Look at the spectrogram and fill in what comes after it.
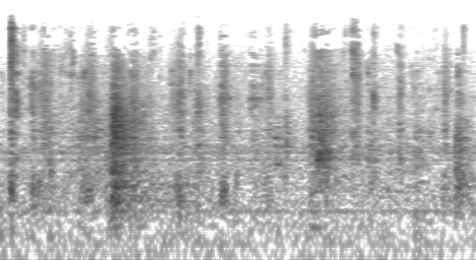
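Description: A person chewing a mouthful of romaine salad with the mouth closed, soft and wet, with two louder moments about a second and three seconds in.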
